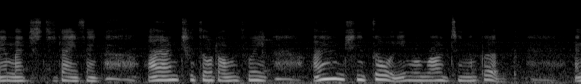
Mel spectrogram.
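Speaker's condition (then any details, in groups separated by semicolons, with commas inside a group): MND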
